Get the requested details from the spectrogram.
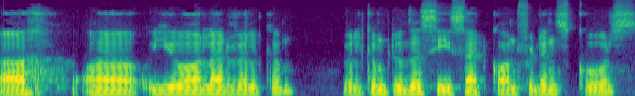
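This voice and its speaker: A man talks at a fairly slow pace with a medium pitch and a dark, mellow tone. His loudness is very even and his intonation fairly even, with a dry, close sound and no echo. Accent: Indian. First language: Hindi. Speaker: exam prep tutor. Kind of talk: online class orientation. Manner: hesitant, many filler words.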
